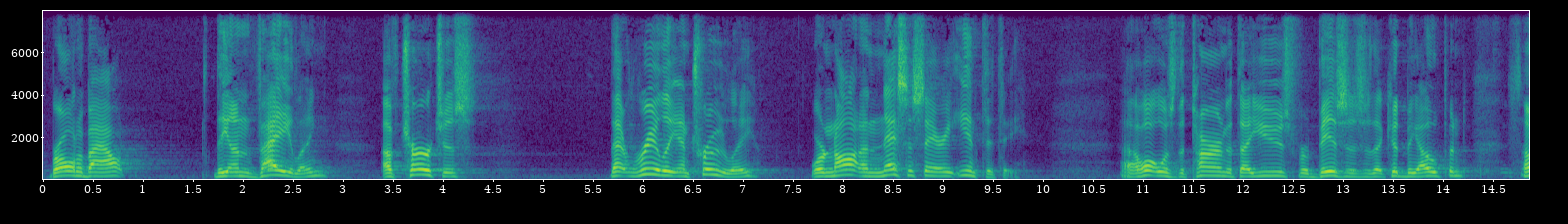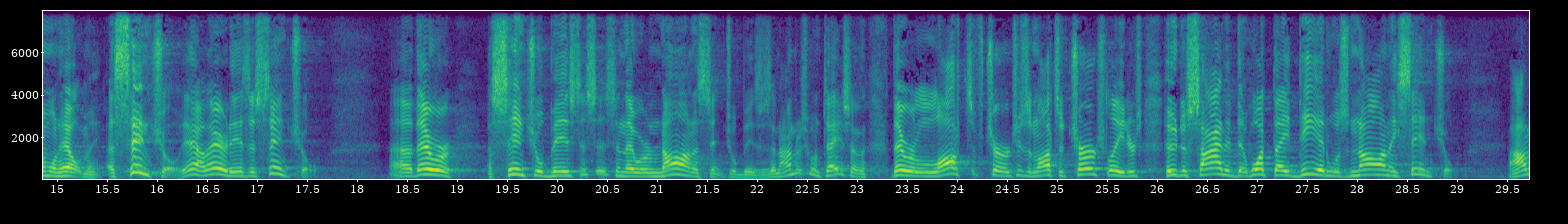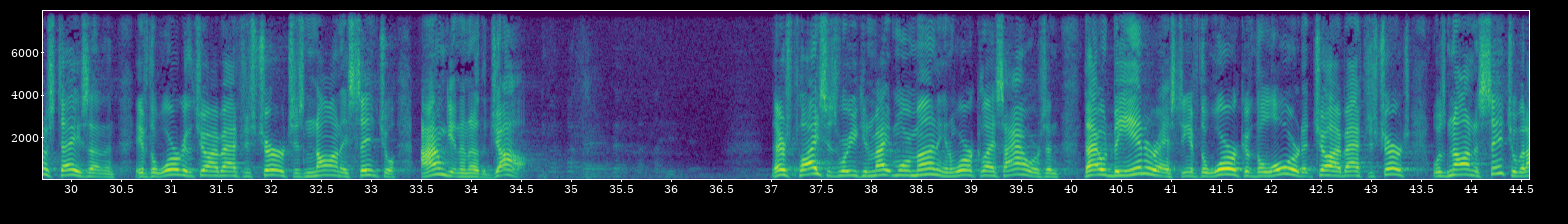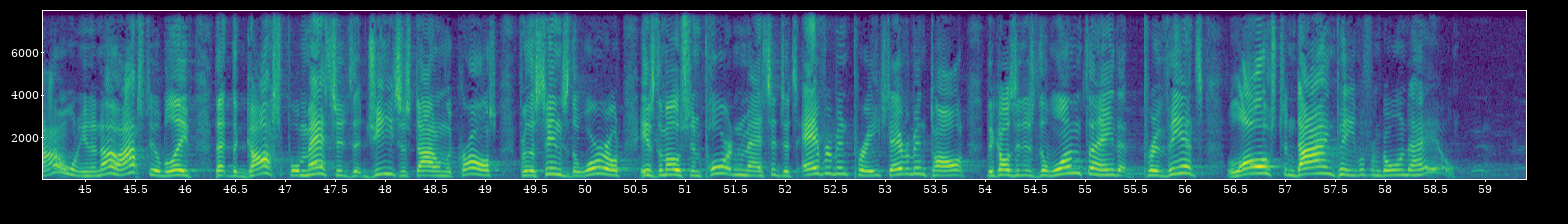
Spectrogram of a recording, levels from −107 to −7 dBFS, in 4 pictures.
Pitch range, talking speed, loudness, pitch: 185-250 Hz, 180 wpm, -25 LUFS, 215 Hz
